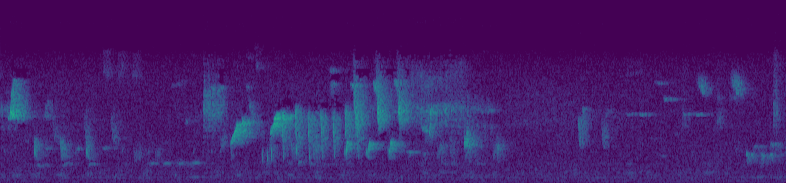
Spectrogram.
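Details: A nightingale pours out a varied, busy song of chirps, sharp rising notes and short whistles, with a dense burst of rapid notes in the middle and quieter scattered phrases toward the end.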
